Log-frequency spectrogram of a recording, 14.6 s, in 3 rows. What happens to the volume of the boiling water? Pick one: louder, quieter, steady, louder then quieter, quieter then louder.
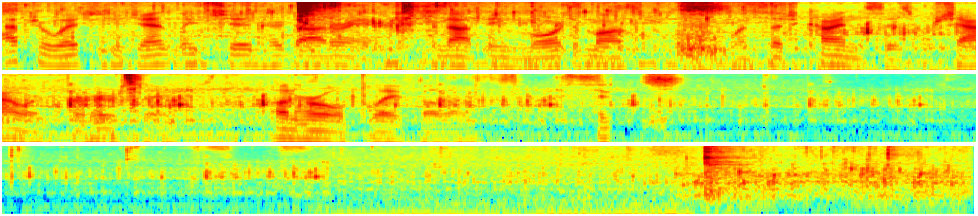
quieter then louder.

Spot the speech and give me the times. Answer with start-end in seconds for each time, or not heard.
0.0-8.0.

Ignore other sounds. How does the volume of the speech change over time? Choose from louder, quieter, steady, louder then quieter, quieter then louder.
steady.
